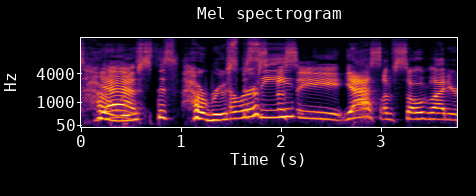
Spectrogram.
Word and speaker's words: haruspicy: It's spelled haruspicy, but it's haruspicy.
